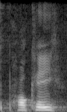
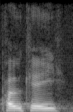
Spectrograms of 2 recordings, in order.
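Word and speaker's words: Poky: by the way that it's pocky to rhyme with hockey not pokey to rhyme with pokey so it's pocky linux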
